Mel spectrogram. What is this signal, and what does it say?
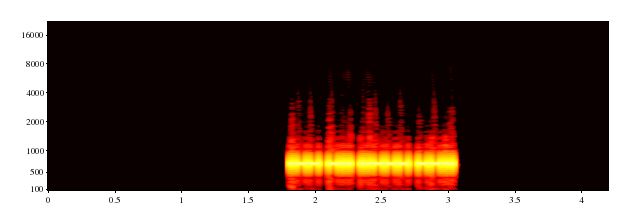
Morse code, heard as a keyed tone, about 47 wpm, 700 Hz. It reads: WD2Z
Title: USA Call Signs - 4 Characters - 50wpm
